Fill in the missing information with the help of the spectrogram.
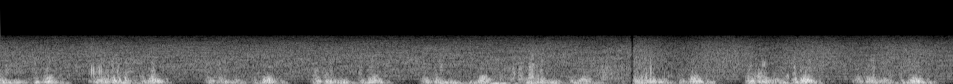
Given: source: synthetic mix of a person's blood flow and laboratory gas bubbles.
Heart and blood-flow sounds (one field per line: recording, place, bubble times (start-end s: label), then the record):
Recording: Doppler ultrasound of blood flow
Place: precordium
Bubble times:
0.88-1.39 s: bubbles
From the record:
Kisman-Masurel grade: 123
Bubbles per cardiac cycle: 1 to 2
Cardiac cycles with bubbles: 10 to 50%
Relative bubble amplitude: loud (0.450 to 0.775)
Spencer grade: 2 (many but less than half of the cardiac periods contain bubble signals, singularly or in groups)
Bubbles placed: only in the low amplitude regions of the cardiac cycle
